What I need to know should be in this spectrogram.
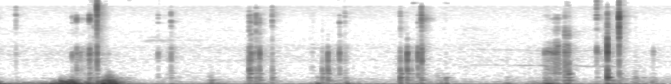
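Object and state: Plastic handheld audio recorder tapped with fingernails.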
